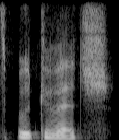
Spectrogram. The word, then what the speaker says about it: Butkovic: It's Butkovich.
